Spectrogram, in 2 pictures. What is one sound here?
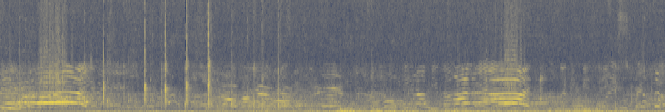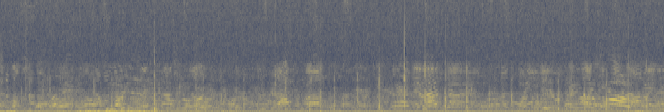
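Young men shout to each other across an open field outdoors.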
